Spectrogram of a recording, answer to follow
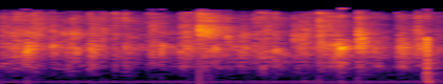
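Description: A room of people clapping: many scattered hand claps in a dense run, over a steady low hum.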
